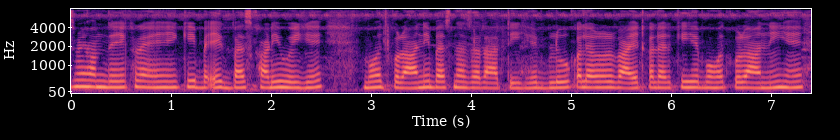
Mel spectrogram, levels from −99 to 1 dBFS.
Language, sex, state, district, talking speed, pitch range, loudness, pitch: Hindi, female, Bihar, Jamui, 220 wpm, 195-210 Hz, -26 LUFS, 205 Hz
